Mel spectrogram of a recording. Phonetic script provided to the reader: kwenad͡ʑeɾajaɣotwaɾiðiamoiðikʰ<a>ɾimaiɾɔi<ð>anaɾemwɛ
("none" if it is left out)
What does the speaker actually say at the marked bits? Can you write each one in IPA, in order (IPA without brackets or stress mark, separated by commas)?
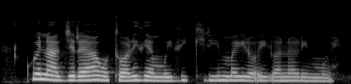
i, ɣ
